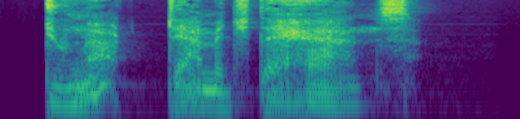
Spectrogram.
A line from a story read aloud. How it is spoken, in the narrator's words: growled the inhuman creature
